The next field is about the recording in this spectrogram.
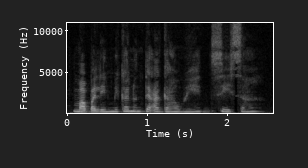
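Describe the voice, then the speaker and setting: A woman's voice: on the high side, steady tone, normal speed, soft background music, natural voice. A woman playing a young, troubled mother in a radio drama, hesitant and plaintive.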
